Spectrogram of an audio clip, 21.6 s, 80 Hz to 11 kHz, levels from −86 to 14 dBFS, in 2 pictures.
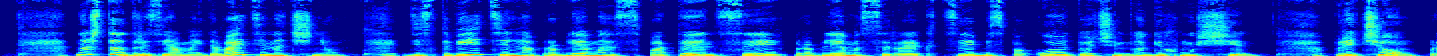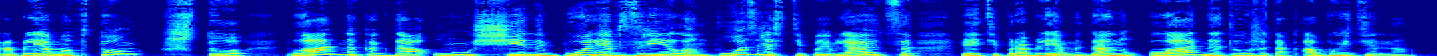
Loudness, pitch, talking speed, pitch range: -23 LUFS, 275 Hz, 110 wpm, 235-330 Hz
